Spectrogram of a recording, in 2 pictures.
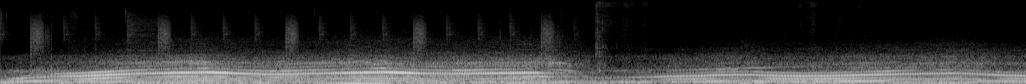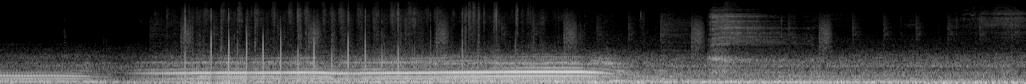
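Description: A 2022 Infiniti QX55 engine hums and rises in pitch through several revs, its smooth tone piped in artificially and sounding synthetic, swelling loud and then fading.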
